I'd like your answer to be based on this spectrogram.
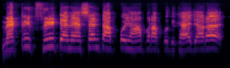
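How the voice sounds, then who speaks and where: Middle-aged male lecturer, high and bright, unhurried, repetitive delivery, dry close sound. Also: steady tone, dry recording. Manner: mixes Hindi and English, repeats phrases, frequent filler "aapko". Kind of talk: classroom lecture.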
